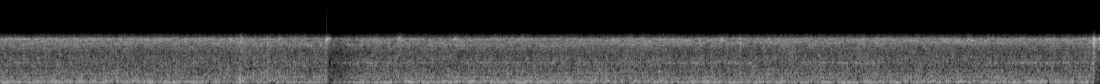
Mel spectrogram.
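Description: Tractor diesel engine running steadily at idle, with a brief click about three seconds in.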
